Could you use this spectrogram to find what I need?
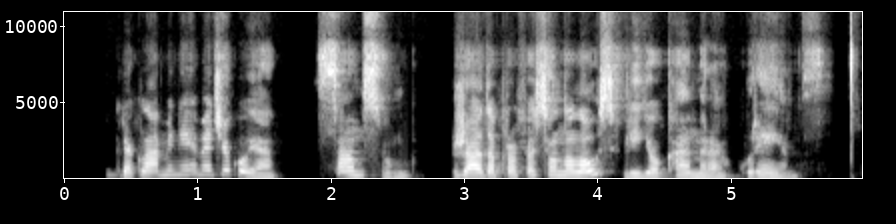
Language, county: Lithuanian, Marijampolė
